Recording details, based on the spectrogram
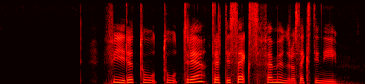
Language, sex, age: Norwegian, female, 28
